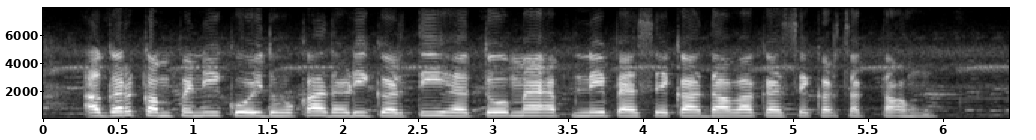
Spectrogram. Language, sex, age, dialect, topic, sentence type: Hindi, female, 18-24, Marwari Dhudhari, banking, question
